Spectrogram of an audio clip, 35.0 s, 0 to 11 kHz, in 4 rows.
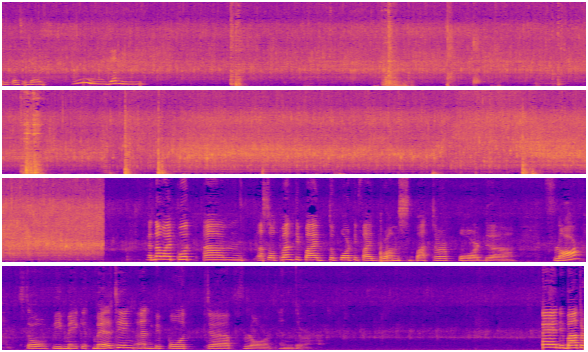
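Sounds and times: sausages sizzling in pan: 0.0s - 35.0s
tongs and knife clinking on pan: 3.4s - 3.8s, 5.6s - 9.6s.

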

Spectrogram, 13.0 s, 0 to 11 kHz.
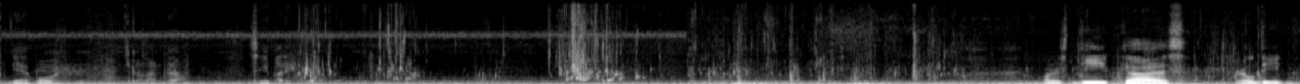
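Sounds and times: water splashing at kayak side: 2.8s - 13.0s
wind rumble on microphone: 6.3s - 13.0s.

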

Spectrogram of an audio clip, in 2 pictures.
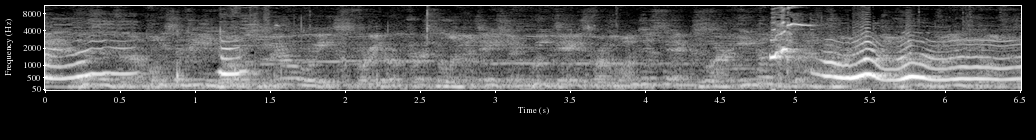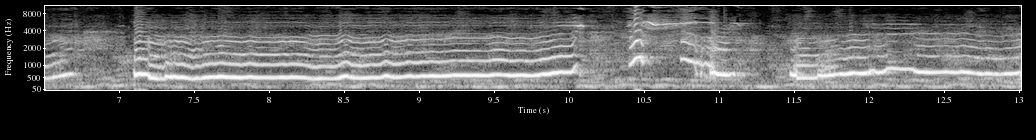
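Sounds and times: dog howling: 0.0s - 1.6s, 4.8s - 13.0s.

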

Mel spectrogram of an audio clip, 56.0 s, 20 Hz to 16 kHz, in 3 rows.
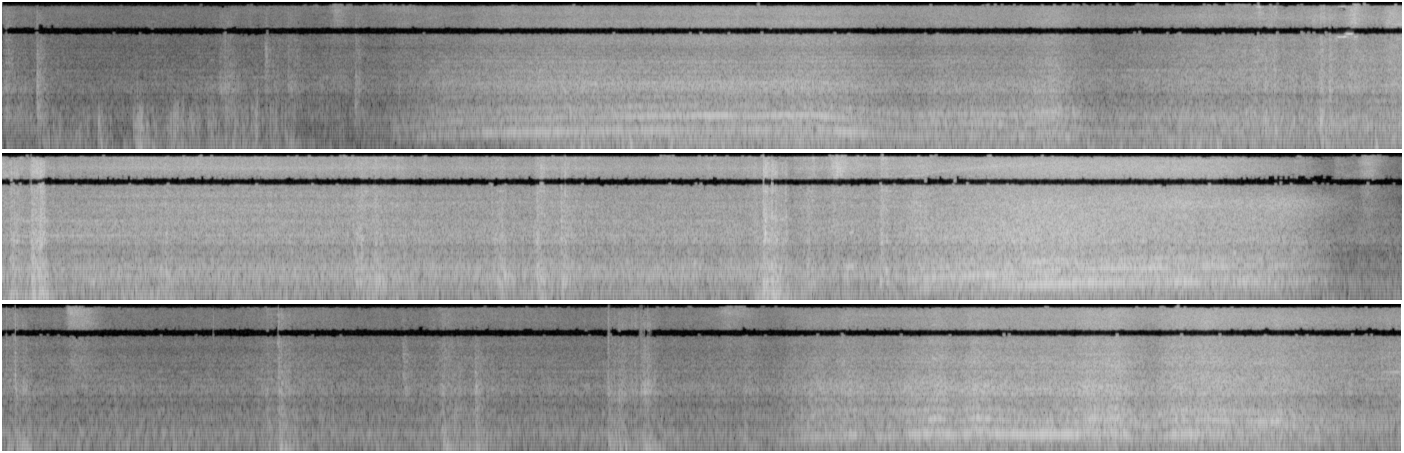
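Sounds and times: hydraulic whine rising: 5.2s - 16.6s, 29.8s - 36.6s.

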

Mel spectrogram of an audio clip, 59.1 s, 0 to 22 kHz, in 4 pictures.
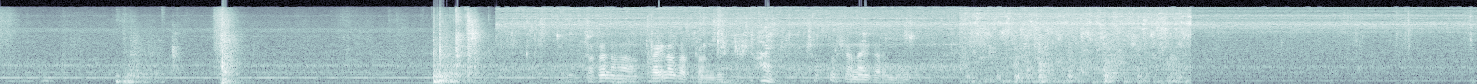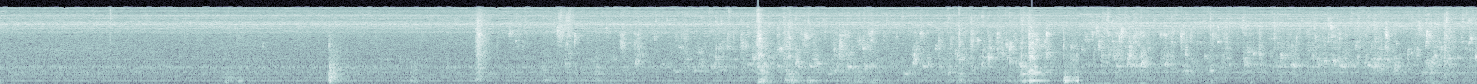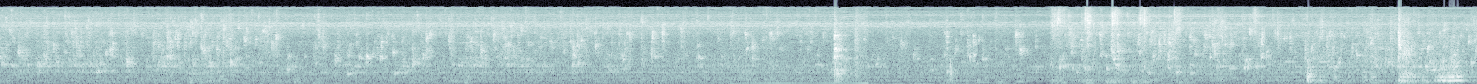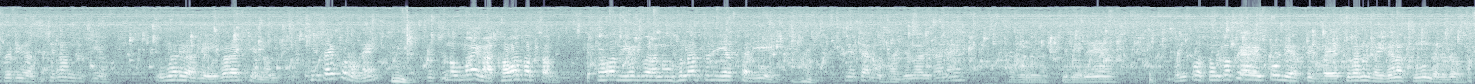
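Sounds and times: tap running into sink: 4.4s - 12.0s, 22.2s - 59.0s.

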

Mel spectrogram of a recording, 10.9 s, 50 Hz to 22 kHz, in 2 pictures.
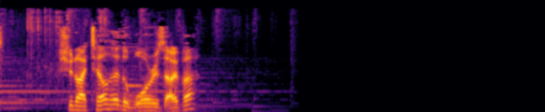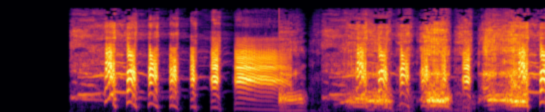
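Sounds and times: person laughing hard: 6.2s - 10.9s.

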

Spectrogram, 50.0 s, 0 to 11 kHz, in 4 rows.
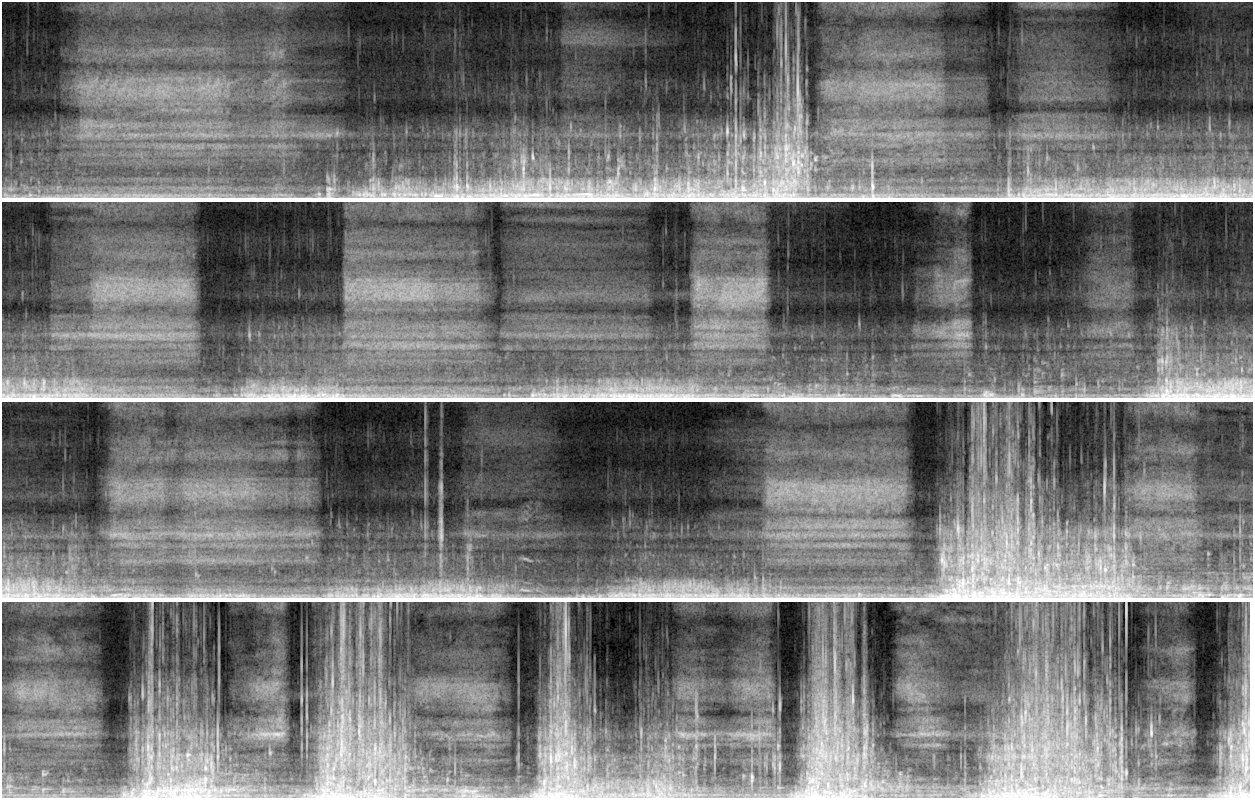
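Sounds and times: hissing regulator inhalations: 0.6s - 3.5s, 8.2s - 11.1s, 13.0s - 14.6s, 15.9s - 20.4s, 25.3s - 28.3s, 32.4s - 34.3s, 36.2s - 38.7s, 39.8s - 40.6s, 41.5s - 42.8s, 44.2s - 45.4s, 46.3s - 47.6s, 48.9s - 49.6s
bubbling exhalations: 3.5s - 8.2s, 34.3s - 50.0s.

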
